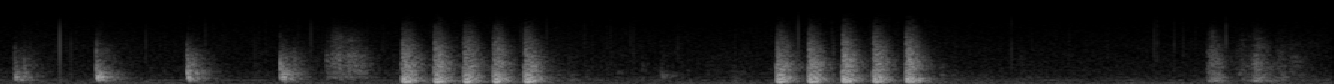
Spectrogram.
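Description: Knocking on the wooden door of a home where a woman is rooming, solid: four slow, spaced raps, then two quick bursts of about five knocks each, and a final pair of lighter taps. No voices.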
